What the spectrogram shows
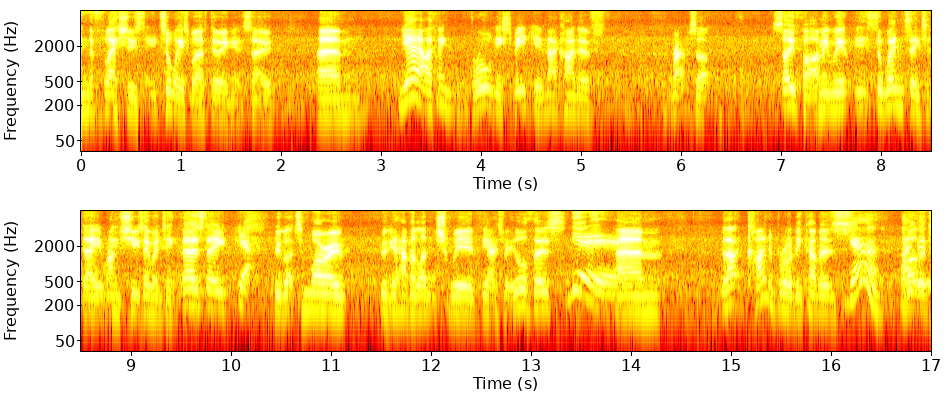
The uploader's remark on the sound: AA on Tour: London Book Fair. Tune in LIVE from the London Book Fair.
